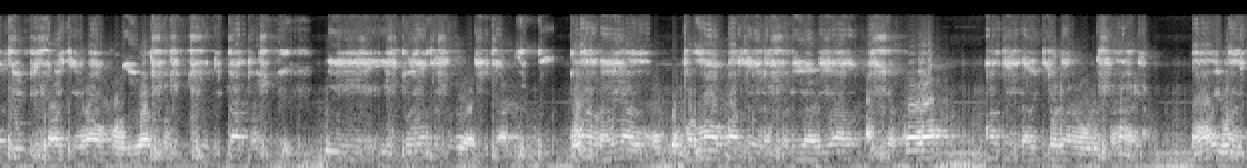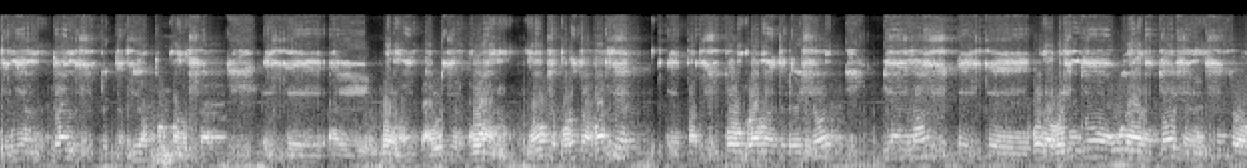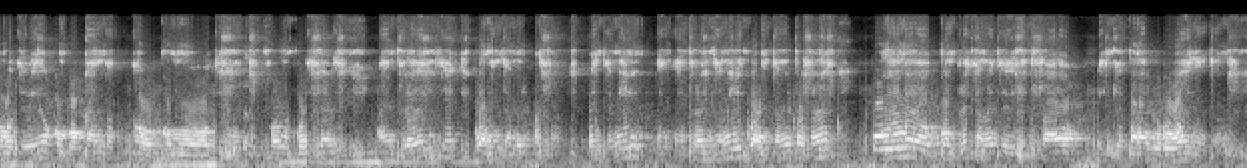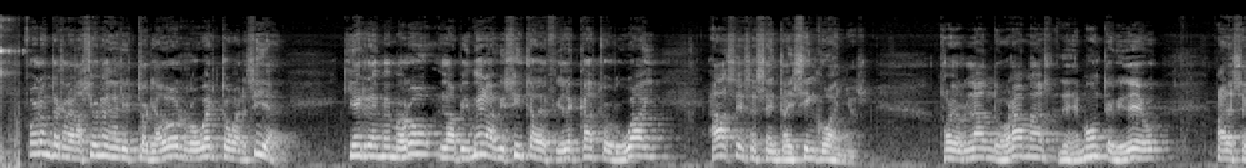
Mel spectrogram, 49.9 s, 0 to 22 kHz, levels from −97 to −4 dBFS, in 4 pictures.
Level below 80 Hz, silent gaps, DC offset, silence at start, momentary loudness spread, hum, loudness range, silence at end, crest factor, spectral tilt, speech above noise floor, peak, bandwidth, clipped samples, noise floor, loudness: -38 dBFS; none; under 0.1%; 0 s; 11 LU; none; 10 LU; 0 s; 12 dB; -2 dB/octave; 34 dB; -4 dBFS; 16 kHz; under 0.1%; -49 dBFS; -14 LUFS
